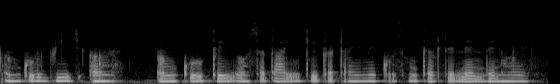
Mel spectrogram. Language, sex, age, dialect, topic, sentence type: Magahi, male, 31-35, Northeastern/Surjapuri, agriculture, question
